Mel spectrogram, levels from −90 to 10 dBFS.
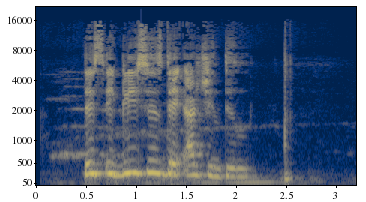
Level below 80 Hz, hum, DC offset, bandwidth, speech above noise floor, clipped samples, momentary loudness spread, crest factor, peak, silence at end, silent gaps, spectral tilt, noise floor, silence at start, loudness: -42 dBFS; none; under 0.1%; 16.5 kHz; 41 dB; under 0.1%; 20 LU; 18 dB; 0 dBFS; 0.65 s; none; -2 dB/octave; -55 dBFS; 0.25 s; -14 LUFS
